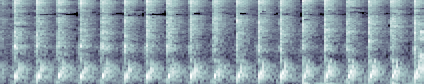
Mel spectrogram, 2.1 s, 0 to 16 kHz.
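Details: Kawasaki Barako 175cc V2 new model fitted with V2 old-model cylinder head, running without exhaust muffler; loud crisp open-pipe popping at an even eight beats a second, no knocks, normal idle.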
